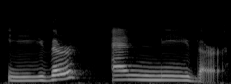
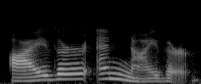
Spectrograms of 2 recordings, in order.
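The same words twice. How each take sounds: First: It uses the common North American pronunciation. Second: It uses the more British pronunciation. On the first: "Most people in North America say" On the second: "which is the more British pronunciation"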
